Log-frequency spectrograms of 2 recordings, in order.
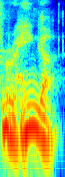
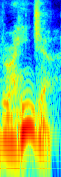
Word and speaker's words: Rohingya: And I know that these people, when they're in Bengal or Bangladesh, they call themselves Rohingya. But in Myanmar, they're called Rohingya. And so I use the Myanmar pronunciation because that's, my brain is in Myanmar sometimes.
